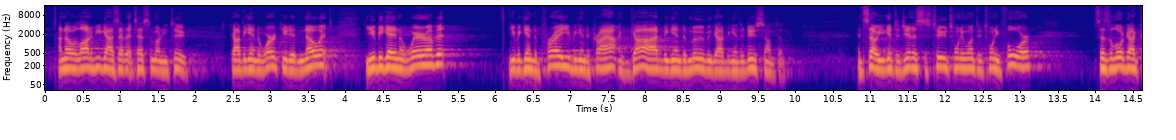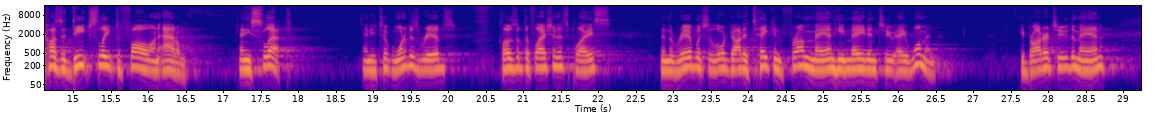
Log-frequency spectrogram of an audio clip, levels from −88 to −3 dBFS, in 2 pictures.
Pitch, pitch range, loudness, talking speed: 160 Hz, 150-180 Hz, -29 LUFS, 215 wpm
